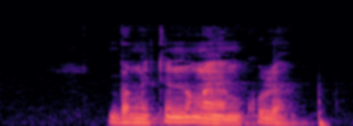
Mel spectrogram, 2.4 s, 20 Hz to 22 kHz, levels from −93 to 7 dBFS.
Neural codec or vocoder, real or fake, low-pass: none; real; 10.8 kHz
